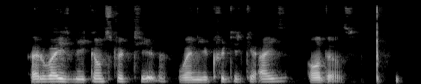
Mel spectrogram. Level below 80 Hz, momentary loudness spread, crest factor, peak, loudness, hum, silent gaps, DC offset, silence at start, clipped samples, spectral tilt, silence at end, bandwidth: -64 dBFS; 13 LU; 20 dB; -2 dBFS; -21 LUFS; none; none; under 0.1%; 0.3 s; under 0.1%; -6.5 dB/octave; 0.2 s; 16.5 kHz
